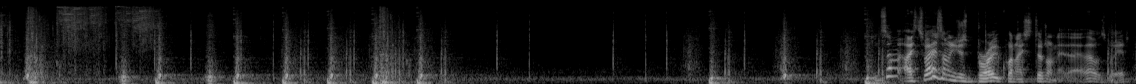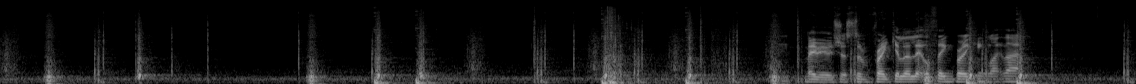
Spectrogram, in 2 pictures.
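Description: A blade swishes and strikes with sharp hits.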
